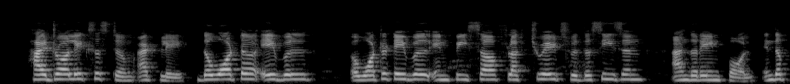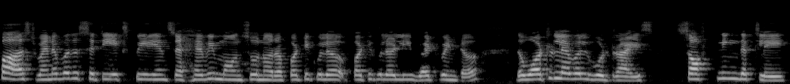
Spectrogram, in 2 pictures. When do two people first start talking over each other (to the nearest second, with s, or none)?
none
